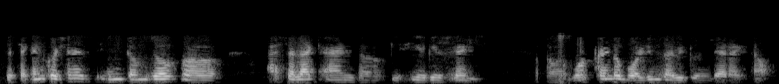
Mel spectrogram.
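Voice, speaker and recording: A man's voice: fairly low pitch, normal speed, slightly rough. A man, an analyst asking questions on an earnings call. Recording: narrow phone-like line.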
